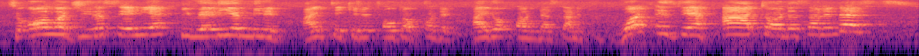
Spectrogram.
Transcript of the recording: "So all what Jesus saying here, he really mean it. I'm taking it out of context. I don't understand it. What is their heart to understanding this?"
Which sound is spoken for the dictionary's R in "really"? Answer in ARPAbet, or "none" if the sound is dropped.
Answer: W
